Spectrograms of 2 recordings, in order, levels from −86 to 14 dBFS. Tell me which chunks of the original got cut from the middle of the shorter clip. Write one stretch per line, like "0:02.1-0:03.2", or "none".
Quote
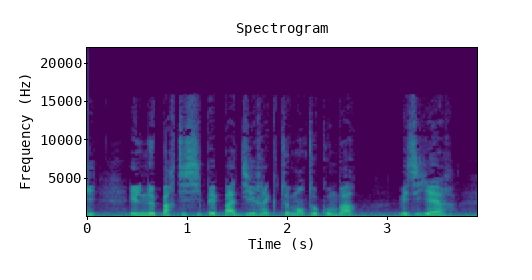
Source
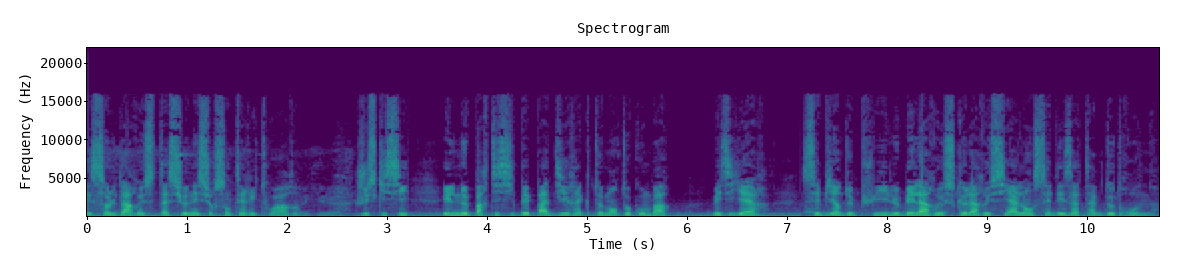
none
